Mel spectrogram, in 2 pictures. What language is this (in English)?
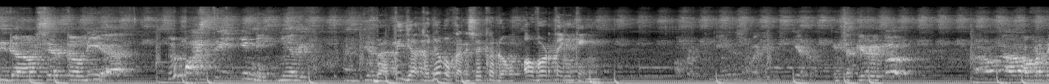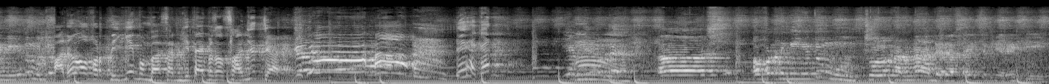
Indonesian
